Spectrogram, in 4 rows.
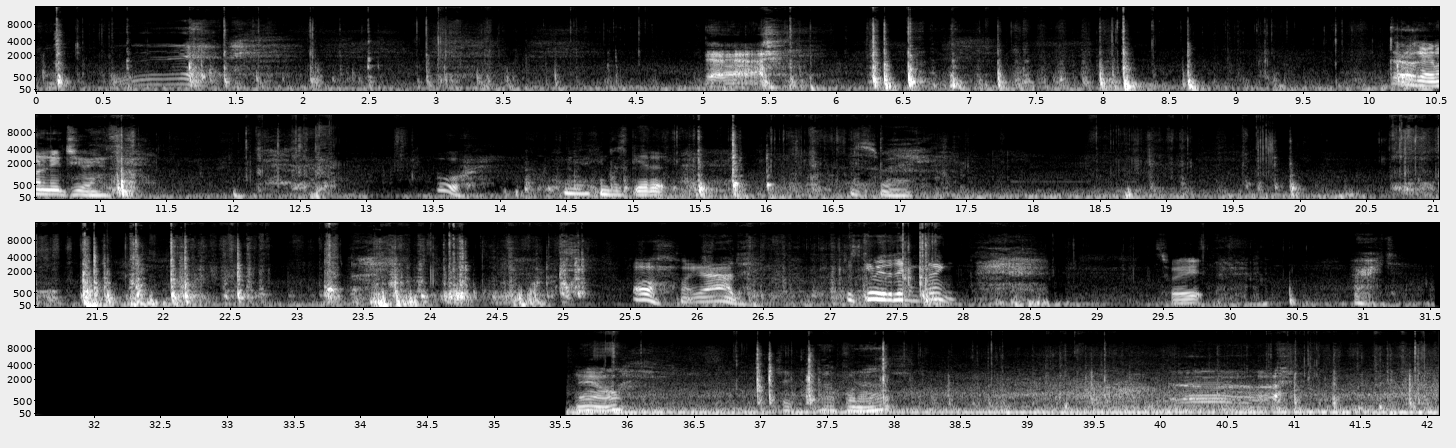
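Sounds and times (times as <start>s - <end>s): seat belt hardware clicks: 36.6s - 40.0s.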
